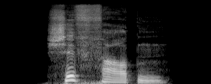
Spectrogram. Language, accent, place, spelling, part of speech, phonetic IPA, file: German, Germany, Berlin, Schifffahrten, noun, [ˈʃɪfˌfaːɐ̯tn̩], De-Schifffahrten.ogg
- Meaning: plural of Schifffahrt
